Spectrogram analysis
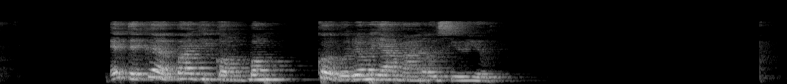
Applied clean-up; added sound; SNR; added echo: none; none; none; reverberation time 0.7 s.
